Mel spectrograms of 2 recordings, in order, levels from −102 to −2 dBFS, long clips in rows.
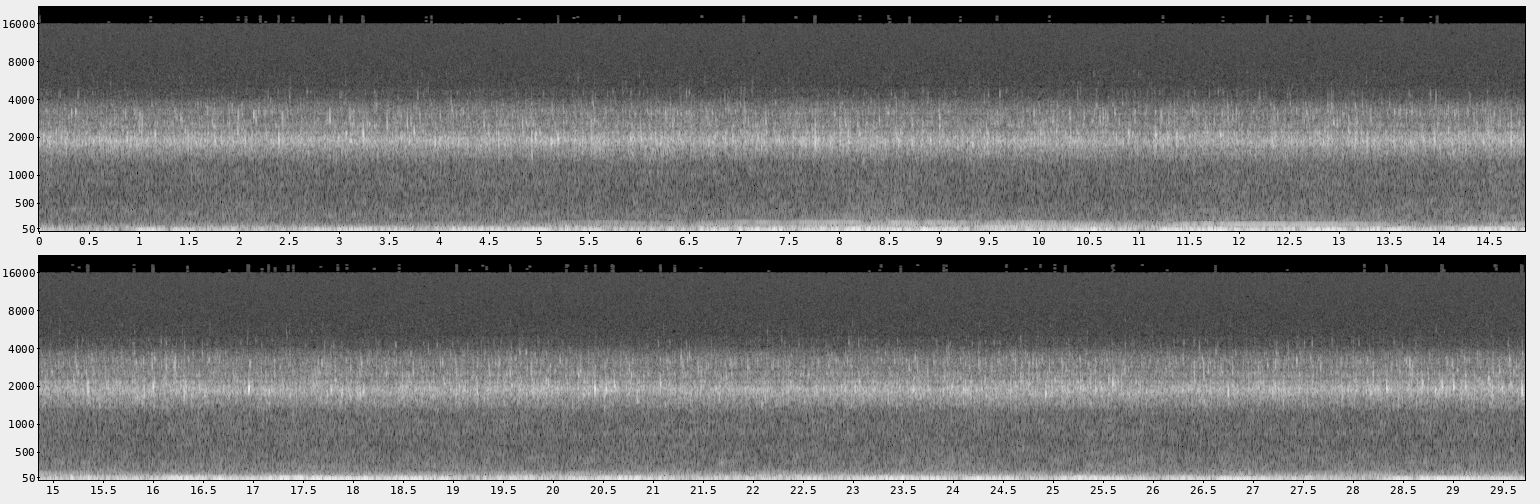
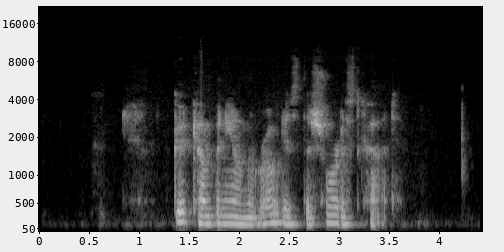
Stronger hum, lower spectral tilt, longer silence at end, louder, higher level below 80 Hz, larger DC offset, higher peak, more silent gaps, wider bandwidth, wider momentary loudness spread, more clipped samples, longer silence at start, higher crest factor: neither; second, -3.5 dB/octave vs -6.5 dB/octave; second, 0 s vs 0.2 s; first, -23 LUFS vs -34 LUFS; first, -22 dBFS vs -74 dBFS; neither; first, 0 dBFS vs -16 dBFS; neither; first, 16 kHz vs 8.6 kHz; second, 4 LU vs 21 LU; neither; second, 0 s vs 0.85 s; about the same, 20 dB vs 20 dB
